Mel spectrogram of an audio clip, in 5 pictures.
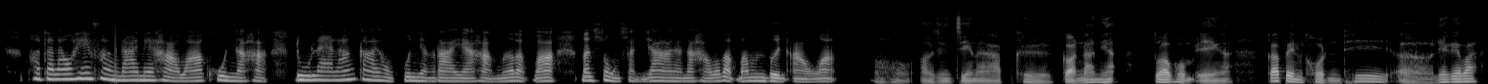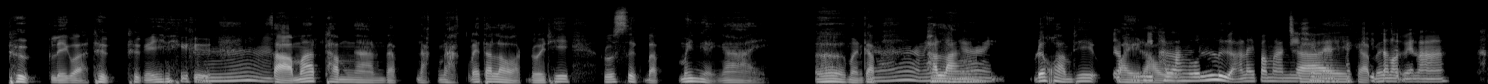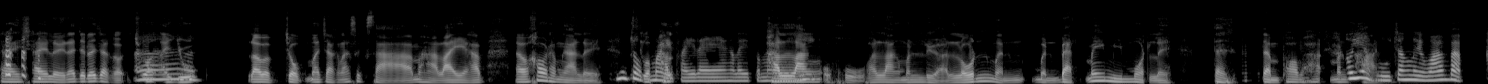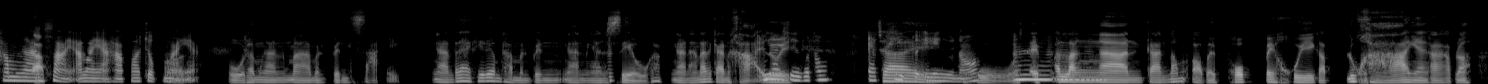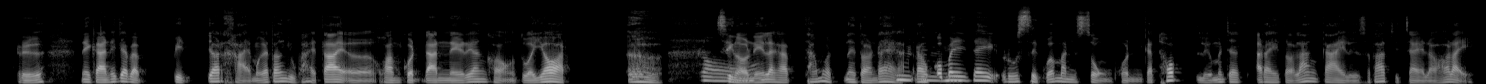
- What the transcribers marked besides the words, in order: in English: "เบิร์นเอาต์"; laughing while speaking: "ในที่นี้คือ"; laugh; unintelligible speech
- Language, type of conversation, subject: Thai, podcast, คุณดูแลร่างกายอย่างไรเมื่อเริ่มมีสัญญาณหมดไฟ?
